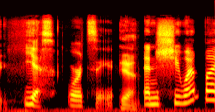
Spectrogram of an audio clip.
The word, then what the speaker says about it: Orczy: Because I read in an old copy of the Literary Digest that she insisted on the pronunciation Ortsy. Yes, Ortsy.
